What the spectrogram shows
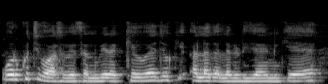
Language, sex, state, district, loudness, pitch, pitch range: Hindi, male, Uttar Pradesh, Saharanpur, -16 LUFS, 155 Hz, 150-175 Hz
